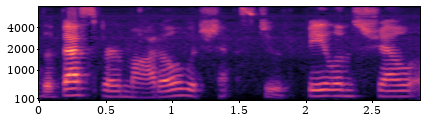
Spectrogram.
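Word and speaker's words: VSEPR: of molecules called the vesper model which has to do with balum shell electron repulsion theory and it's actually ver p but everyone pronounces it vesper and uh so these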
